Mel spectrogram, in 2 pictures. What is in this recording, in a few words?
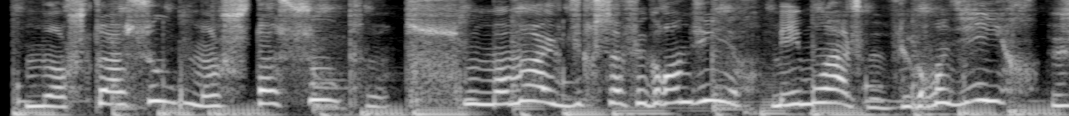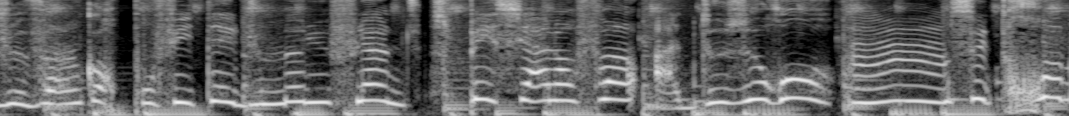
french boy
